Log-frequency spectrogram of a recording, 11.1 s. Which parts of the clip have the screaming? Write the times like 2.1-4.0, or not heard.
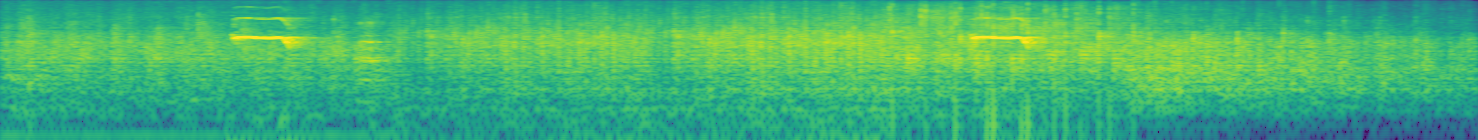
1.7-2.8, 7.2-7.8.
